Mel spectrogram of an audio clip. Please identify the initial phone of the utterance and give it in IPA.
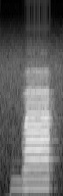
b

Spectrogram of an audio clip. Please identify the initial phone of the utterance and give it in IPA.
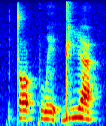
t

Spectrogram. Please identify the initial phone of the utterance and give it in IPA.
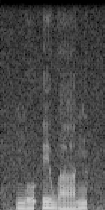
ŋ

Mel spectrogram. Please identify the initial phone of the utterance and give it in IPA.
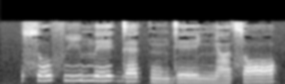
s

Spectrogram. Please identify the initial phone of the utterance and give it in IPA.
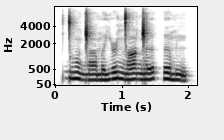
ɡ͡ǀ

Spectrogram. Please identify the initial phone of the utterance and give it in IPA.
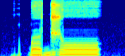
k͡p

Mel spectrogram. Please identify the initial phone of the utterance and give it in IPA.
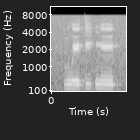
l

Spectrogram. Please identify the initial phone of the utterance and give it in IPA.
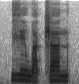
ɣ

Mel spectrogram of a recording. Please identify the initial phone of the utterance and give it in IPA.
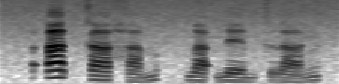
ʔ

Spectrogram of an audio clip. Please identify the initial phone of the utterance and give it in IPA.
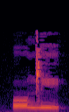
ɔː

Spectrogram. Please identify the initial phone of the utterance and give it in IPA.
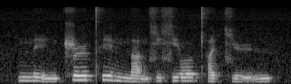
n̪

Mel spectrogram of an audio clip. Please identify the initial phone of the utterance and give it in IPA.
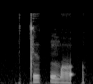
t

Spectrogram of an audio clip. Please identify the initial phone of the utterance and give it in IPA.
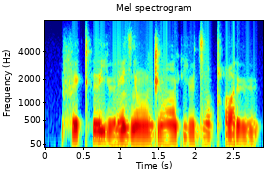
f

